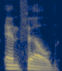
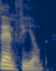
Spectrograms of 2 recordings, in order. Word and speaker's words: Enfield: Enfield that I sometimes pronounce Enfeld, but it's Anfield.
